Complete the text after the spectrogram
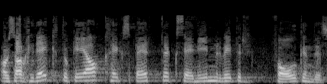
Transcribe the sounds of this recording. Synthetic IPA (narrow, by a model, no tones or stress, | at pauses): ɑʊsɑɾχit̪ɛktʊɡ̥eɑkɛkspɛɾtəkseːənɪmːəɾʋɪd̥̪əɾ | fɔlɡənd̪əs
